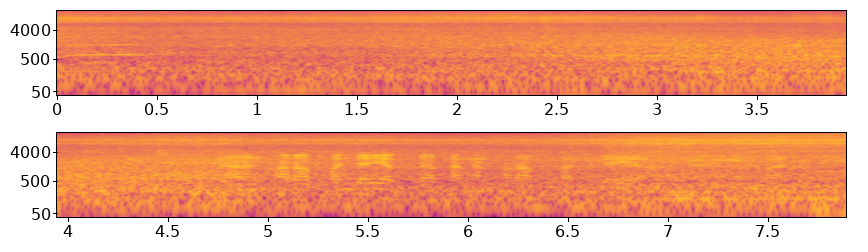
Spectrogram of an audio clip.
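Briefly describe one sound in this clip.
A large bus engine roars as the bus drives past close by.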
